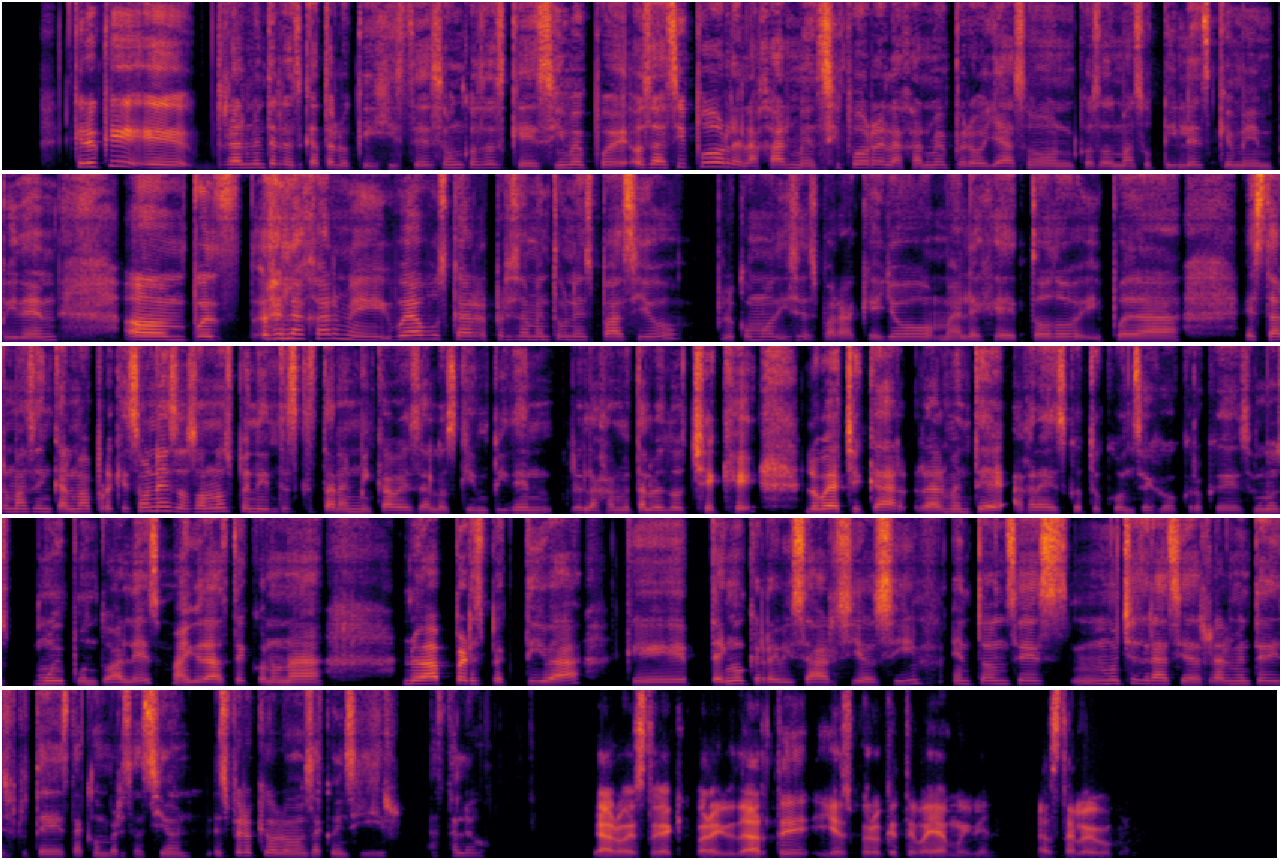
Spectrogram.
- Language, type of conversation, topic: Spanish, advice, ¿Cómo puedo evitar que me interrumpan cuando me relajo en casa?
- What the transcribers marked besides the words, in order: other background noise; chuckle; chuckle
